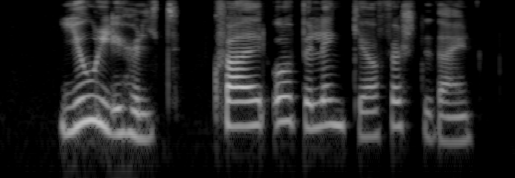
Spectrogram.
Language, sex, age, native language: Icelandic, female, 14, Icelandic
